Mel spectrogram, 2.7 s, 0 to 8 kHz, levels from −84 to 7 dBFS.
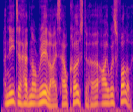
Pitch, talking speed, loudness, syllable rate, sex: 150 Hz, 245 wpm, -15 LUFS, 7.1 syllables/s, male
